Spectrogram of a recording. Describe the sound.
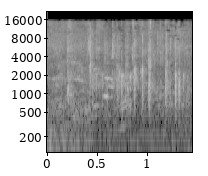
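A lively outdoor crowd at the summer party on Mols, held by IF Mols, murmurs and chatters, many overlapping voices blending into a steady hubbub with a few brief sharp sounds poking through.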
